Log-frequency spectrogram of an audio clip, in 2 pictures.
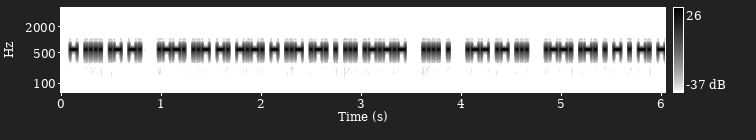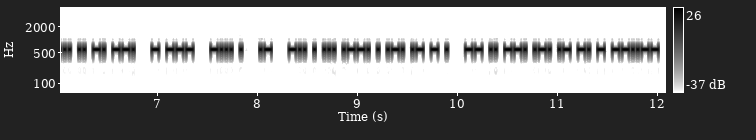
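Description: Morse code, heard as a keyed tone, about 50 wpm, 600 Hz. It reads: THAN PUNCTURES. HE WAS PRETENDING TO BE A DESPERATE MIGRANT,
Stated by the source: Morse practice text from an English-language novel at 49 wpm.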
